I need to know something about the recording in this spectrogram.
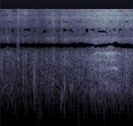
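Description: Faint rustling and scuffing of dry brush and dirt underfoot as a person walks through roadside scrub, swelling to a louder rustle near the end.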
